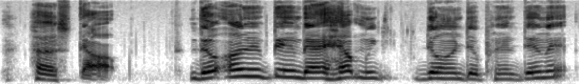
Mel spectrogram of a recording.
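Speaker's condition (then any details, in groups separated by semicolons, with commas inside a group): Cerebral palsy; congenital, tight muscles, affects walking and hands, takes medication, physical therapy for hands; medication taken this morning; affects speaking, would be very hard to understand without medication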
